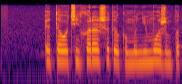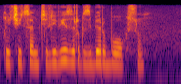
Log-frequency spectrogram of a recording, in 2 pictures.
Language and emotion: Russian, neutral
